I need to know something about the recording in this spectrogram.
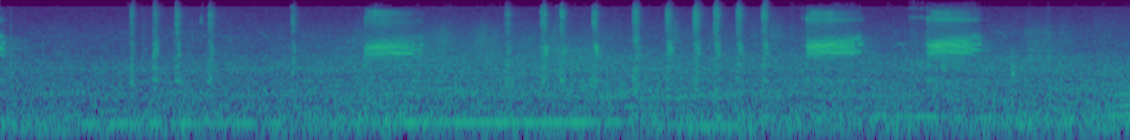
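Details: Squirrel making a weird screeching noise: three short, harsh, raspy bursts spread across the recording, over a steady low rumble and scattered sharp clicks.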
